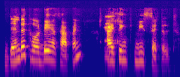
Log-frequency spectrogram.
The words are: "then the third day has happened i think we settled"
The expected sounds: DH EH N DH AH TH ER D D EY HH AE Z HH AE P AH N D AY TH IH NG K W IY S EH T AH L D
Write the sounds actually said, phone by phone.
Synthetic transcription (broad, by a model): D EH N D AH T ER D D EY HH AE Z HH AE P AH N D AY T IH NG K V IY S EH T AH L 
